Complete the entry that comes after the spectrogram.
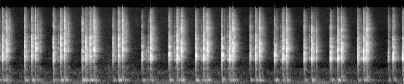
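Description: An empty clear plastic ice cube tray with green silicone cell bottoms is tapped repeatedly in its cells with a thin metal rod. The taps are short, bright clicks, often in quick pairs or clusters. A faint low thump sits under each group.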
